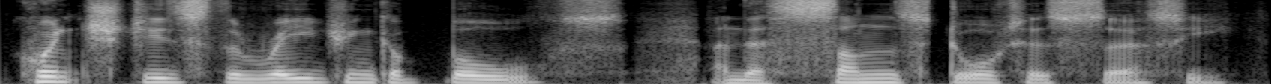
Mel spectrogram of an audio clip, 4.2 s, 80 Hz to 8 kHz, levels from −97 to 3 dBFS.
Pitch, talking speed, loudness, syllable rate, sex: 130 Hz, 155 wpm, -21 LUFS, 4.0 syllables/s, male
